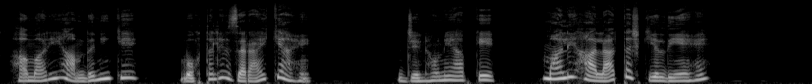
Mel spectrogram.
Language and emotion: Urdu, sad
